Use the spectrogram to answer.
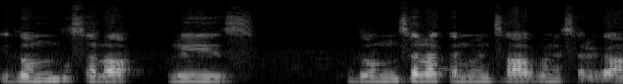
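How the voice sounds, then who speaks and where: A man's voice: high voice, fairly even intonation, fairly quick, a little hiss or hum, natural voice, rough recording. A man voicing a remorseful young husband in a cartoon story, speaking earnestly and pleading.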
